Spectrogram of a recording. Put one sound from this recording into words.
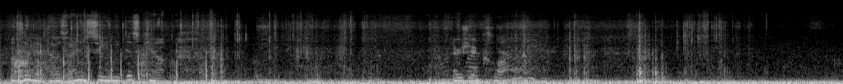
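A cardboard box rustles as it is handled.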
